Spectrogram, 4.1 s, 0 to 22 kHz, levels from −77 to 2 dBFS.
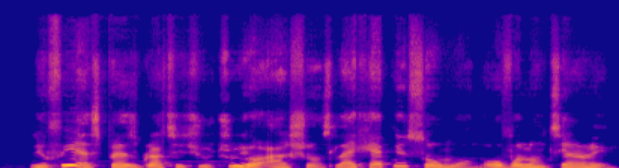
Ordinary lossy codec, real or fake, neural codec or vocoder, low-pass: none; fake; autoencoder, 48 kHz, 128 numbers a frame, DAC-VAE, trained on Japanese speech; none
